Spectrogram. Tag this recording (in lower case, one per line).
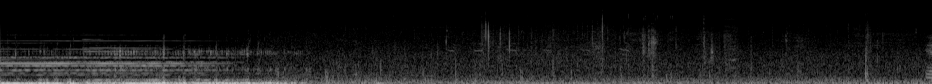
speech
bicycle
